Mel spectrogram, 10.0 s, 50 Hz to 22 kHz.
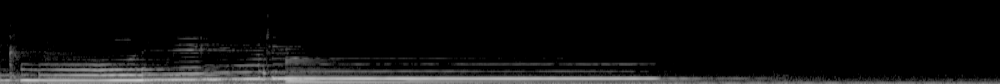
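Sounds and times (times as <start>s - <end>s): lute chord ringing: 0.0s - 7.5s.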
